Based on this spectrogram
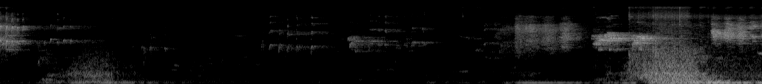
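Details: Budgerigars chirp while feeding: a run of short warbling twitters, then a loud stretch of dense, buzzy chattering with rustling noise.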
